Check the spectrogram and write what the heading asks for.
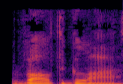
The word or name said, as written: waldglas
